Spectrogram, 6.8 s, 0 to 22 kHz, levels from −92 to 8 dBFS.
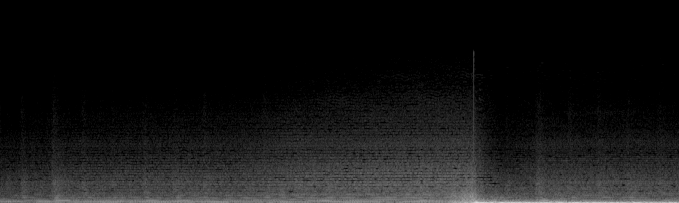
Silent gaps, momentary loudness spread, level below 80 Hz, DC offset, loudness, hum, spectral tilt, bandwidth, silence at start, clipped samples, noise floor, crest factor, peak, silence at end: none; 23 LU; -22 dBFS; under 0.1%; -22 LUFS; none; -8.5 dB/octave; 4.2 kHz; 0.55 s; under 0.1%; -45 dBFS; 16 dB; -4 dBFS; 0 s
